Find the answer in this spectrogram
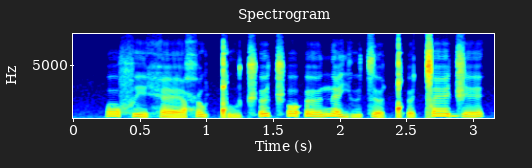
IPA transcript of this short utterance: ɔ˧˥ f e˨˩˦ h æː˨˩˦ ħ u˨˩˦ ǃ u˨˩˦ t͡ʃʼ œ˥ t͡ʃʼ ɔ˥ ʔ œː˧˥ n æ˦˨ j ʉː˧˥ t͡s œː˩ ǃʼ œ˧˥ ǀ æː˥ d͡ʒ ɛ˧˥

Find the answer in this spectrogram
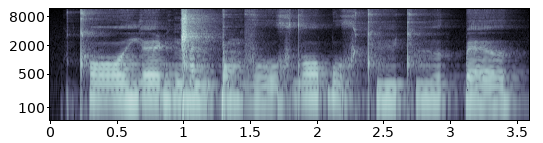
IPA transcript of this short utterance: tʰ ɔː j ɛː ɖ ŋ͡ǁ æ n k͡p ɔ m v oː x d̪ ɔː ɓ o x tʰ y tʰ ʉː ə̯ k͡p ɛ ə̯

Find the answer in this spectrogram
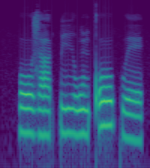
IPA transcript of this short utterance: oː˨ z aː˨ k͡p iː˨ w ũ˨ kʼ oː˦ kʷ eː˨

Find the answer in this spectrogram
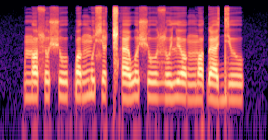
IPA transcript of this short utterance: n ɒ ɬ u ʃ uː k͡p ʌ ŋ͡m u ɕ ɜ ǁʰ æ w ʊ ʃ uː ɮ u lʲ ɔː ŋ͡m ɒ ɗ æ dʲ u

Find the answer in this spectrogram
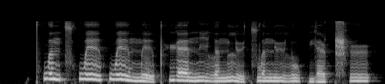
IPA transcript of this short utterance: pʰ w ə˥˧ n t͡sʰ w e˥˧ ɪ̯ p w e˥˩ ɪ̯ m ḛ˨˩ ɪ̯ pʰ ɥ ɛ˥˧ n̪ i˥˩ l ə˧˥ n l y̰˨˩ t͡s w ə˥ n y˥˧ l u˥˩ p j ɛ˧˥ ʈ͡ʂʰ ɻ̩˥

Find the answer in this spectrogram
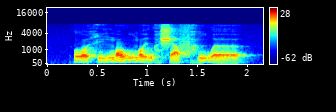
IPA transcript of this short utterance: lˠ y h ĩ ŋ ɔ w ŋ ɔ ɪ̯ w a̤ ʃ a f a̤ ŋ w ɜ

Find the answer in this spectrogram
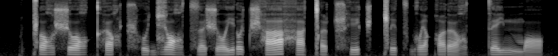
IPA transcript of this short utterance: ǁ o ʁ ʃ o ʁ kʰ œ χ ʈ͡ʂʰ u d͡ʑ ɔ ʁ t͡s œ ʃ o j ɾ u t͡ʃʰ a h a ǀ ə ʈ͡ʂʰ i t͡ʃ ǁ i t͡s ɡ o j q u ɾ œ ʁ tː e j mː ɔ

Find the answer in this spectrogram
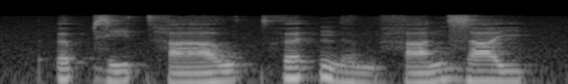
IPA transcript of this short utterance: ʔ ə˦˥ p̚ z i˨˦ t̪ʰ aː˨˦ w t̪ʰ ə˦˥ t̚ n ə̤˨˩ m h a˨˦ n z a˧ j

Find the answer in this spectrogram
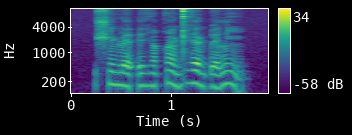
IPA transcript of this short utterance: ʃ ĩ ɳ ɭ ɛ ʔ e ɦ ĩ q ĩ ɖʱ ɛ ɳ ɓ ɛ l ĩ

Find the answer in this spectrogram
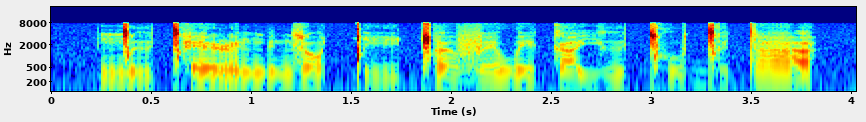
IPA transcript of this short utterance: ŋ͡ǀ ɨ ǀʰ ɛ ɭ ɛ̃ ŋ ɨ n z ɔ ǃ i ǁ ɐ v ɛ w e k a j ɨ ǀʰ u ɡ͡ǀ ɘ t a

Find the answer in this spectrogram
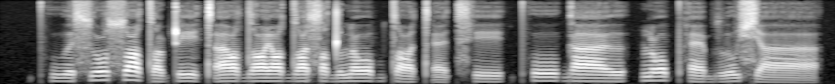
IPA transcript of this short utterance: pʰ u˨ ə̯ s u˦ sˤ u˦˨ tˤ e˨ ʈ e˦˨ tʼ a˦ ə̯ dˤ eː˦ ə̯ dˤ u˦ s ə˦ dˤ ə˦ ɳ ɔː˦ b tˤ u˨ ə̯ tʼ æ˨ t͡sʰ e˦ | pʰ oː˦ ɡ aː˦ ə̯ | ɳ ɔ˦ pʰ æ˨ b l o˦ ɕ aː˨

